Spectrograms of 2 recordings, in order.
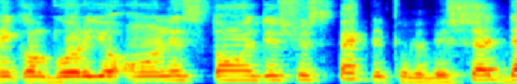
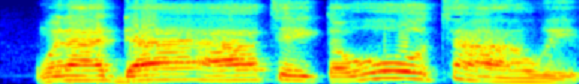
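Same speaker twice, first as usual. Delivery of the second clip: put-on rural country accent. Quoting a woman's infamous line, in a country Cajun accent. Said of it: "You gotta say it with the country Cajun accent".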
